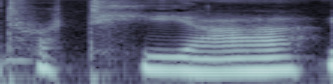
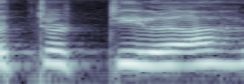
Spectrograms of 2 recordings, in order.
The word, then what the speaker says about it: tortilla: Oh, the L is silent. – I'm not saying tortilla.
